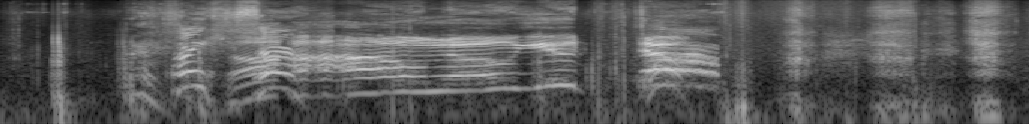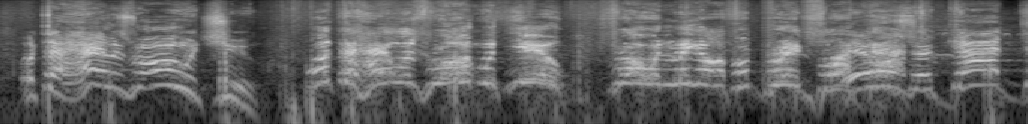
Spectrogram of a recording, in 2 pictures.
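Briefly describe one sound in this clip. A man speaks sharply and shouts angrily.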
